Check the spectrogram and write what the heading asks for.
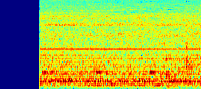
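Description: Steady machine whir with a thin, high, constant whine, starting a moment in after a brief silence.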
